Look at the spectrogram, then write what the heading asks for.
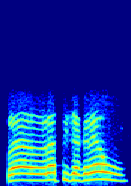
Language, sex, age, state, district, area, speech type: Odia, female, 45-60, Odisha, Angul, rural, conversation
